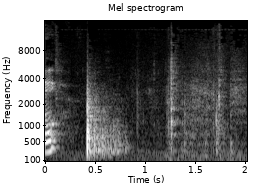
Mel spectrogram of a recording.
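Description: A single sharp knock, about half a second in, of a seasoning shaker set down on a kitchen counter. It is followed by a brief scraping rustle and a couple of faint taps as kitchen things are handled.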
